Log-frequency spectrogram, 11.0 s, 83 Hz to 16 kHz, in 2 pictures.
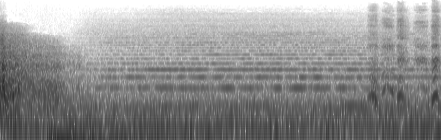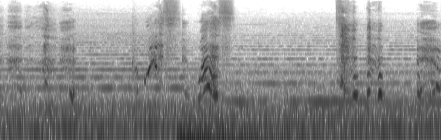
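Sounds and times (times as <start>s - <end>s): woman sobbing: 4.5s - 8.4s, 9.6s - 11.0s.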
